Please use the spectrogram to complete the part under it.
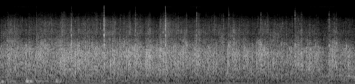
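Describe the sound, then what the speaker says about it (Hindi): Audience applause at a fashion show for a social cause, a steady wash of many hands clapping for several seconds, moderately distant and even, with no voices over it. "एक बार जोरदार तालियां हो जाए."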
